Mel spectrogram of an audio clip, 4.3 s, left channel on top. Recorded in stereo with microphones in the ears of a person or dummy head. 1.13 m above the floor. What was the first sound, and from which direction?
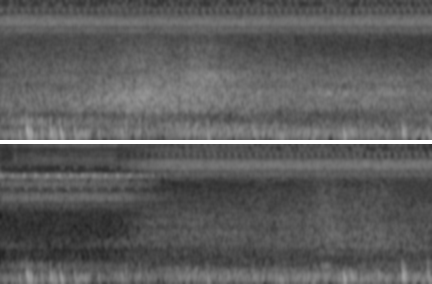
Only background noise.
